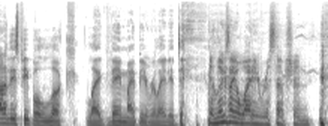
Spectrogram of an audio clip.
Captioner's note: laughs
